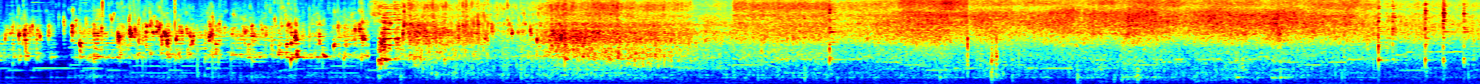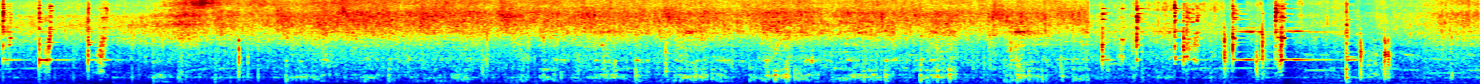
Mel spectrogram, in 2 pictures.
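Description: Hot rapeseed oil and lard sizzling in a large iron wok. The chopped aromatics (scallion, garlic, pickled ginger, pickled chilies) hit the oil with a loud hiss about four seconds in, then fry steadily while a metal spatula stirs. The spatula clicks against the wok at the start and again near the end.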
